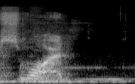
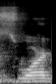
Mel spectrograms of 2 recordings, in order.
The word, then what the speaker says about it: sword: There's actually people out there that pronounce it sword, and that kind of like, I don't know, half pisses me off, I guess. I know English is a very confusing language when the W is silent there, but come on, buddy.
